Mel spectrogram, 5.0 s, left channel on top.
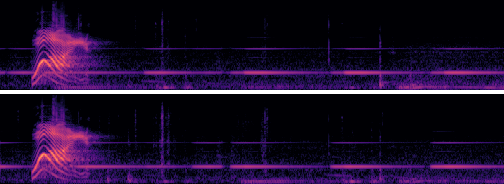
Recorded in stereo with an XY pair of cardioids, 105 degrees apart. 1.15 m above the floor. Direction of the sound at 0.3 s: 5° right.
